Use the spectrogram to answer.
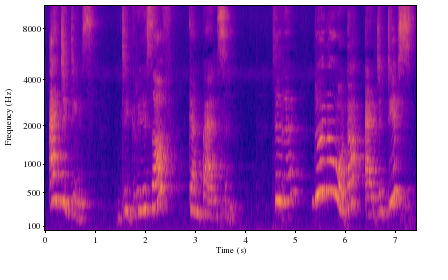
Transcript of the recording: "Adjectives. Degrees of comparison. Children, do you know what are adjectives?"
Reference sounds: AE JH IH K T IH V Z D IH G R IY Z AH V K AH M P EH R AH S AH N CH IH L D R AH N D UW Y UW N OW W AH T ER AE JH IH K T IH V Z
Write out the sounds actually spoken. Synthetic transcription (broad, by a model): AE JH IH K T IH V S D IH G R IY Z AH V K AH M P EH R AH S AH N CH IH L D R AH N D UW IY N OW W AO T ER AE JH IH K T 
